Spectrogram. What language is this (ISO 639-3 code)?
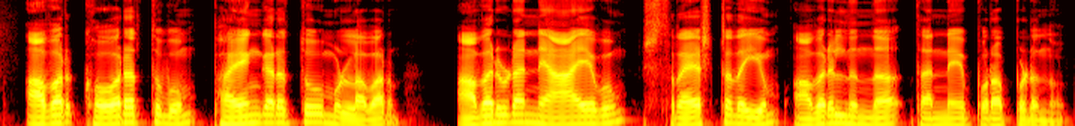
mal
